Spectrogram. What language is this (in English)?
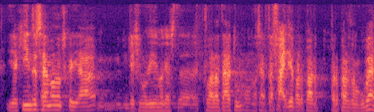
Catalan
